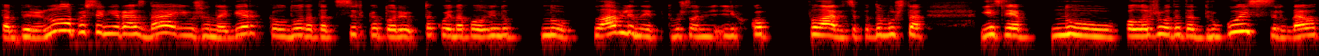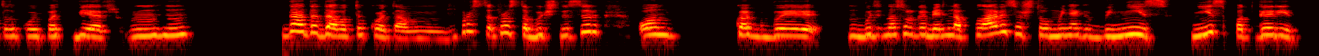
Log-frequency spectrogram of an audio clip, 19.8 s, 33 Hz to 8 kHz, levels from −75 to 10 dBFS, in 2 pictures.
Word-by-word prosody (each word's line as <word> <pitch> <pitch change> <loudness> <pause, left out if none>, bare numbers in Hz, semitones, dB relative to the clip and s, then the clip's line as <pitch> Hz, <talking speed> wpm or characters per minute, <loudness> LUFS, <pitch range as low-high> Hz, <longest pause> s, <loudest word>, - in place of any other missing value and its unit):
там 200 0 +1
перевернула 250 - +2
последний 340 -4 -1
раз, 285 -2 +2
да, 310 +8 +5
и 265 -4 -2
уже 240 -1 -6
наверх 280 +10 0
кладу 235 -2 -4
вот 255 - -1
этот 215 -2 -4
сыр, 280 +5 -2
который 225 -5 -2
такой 250 +4 -4
наполовину, 230 +1 -2
ну, 250 -5 -3
плавленый, 255 -2 +3
потому 215 +3 -12
что 235 +1 -6
он 225 - -5
ль 225 - -9
легко 245 +4 -2 0.3
плавится. 255 -5 +6
Потому 255 +4 -4
что 270 -3 0 0.4
если 270 +2 +2
я, 245 - +7
п 210 - -14
ну, 245 -5 +1
положу 235 +3 +2
вот 270 - 0
этот 235 -4 -2
другой 265 - +2
сыр, 245 - +2
да, 220 +4 +5
вот, 260 -1 -4
э, - - -4
такой 230 0 -5
потверже 225 -3 -2
Мгм. 250 +4 -3 0.7
Да-да-да, 360 -8 +6
вот 230 -1 -3
такой 245 -3 -3
там 185 -2 -5
просто, 370 +4 -3
просто 315 -5 0
обычный 240 +1 -5
сыр, 355 +5 +1 0.3
он 265 0 0 0.4
как 260 -3 +2
бы 240 +1 +2 0.2
будет 240 +1 -5
настолько 265 +1 -3
медленно 240 -1 +3
плавиться, 280 +7 +3
что 255 -2 -4
у - - -2
меня 250 +2 -2
как 235 -2 -9
бы 225 +2 -5
низ 270 - +1
низ 315 +9 +1
подгорит. 230 -3 -2
245 Hz, 190 wpm, -24 LUFS, 225-275 Hz, 0.7 s, я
